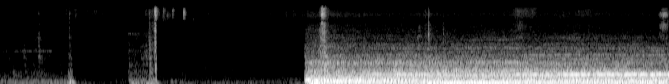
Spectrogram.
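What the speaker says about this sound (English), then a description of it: "Let's fire it up. Let's see if it's worked." A Ferrari engine catches after a few faint clicks and jangles in a quiet cabin, then settles into a loud, steady, deep rumbling idle close by.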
